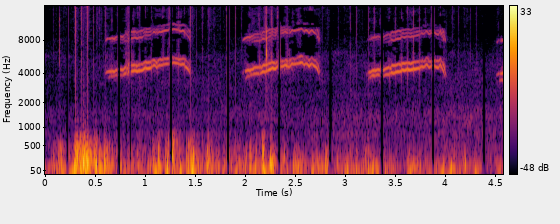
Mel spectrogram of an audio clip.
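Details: Recorded at a Southwest Florida eagle nest by camera, 13 January 2024, 14:17: three long, high whistled calls with a slight upward lift at the end, amid knocking and wind noise.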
